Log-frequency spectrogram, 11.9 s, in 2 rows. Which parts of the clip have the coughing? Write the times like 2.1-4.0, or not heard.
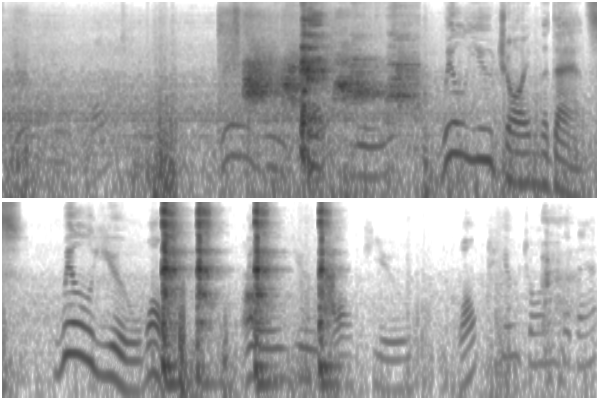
2.1-3.4, 7.5-9.3.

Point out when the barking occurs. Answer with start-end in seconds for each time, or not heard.
2.4-4.2, 8.3-9.4.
